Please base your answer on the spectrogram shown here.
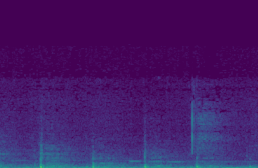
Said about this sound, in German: Man hört Schritte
